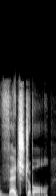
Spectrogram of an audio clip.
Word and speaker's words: vegetable: Look at vegetable. It completely drops an entire middle syllable becoming vegetable.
